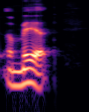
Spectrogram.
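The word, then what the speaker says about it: emet (אמת): Now, this word truth in the Hebrew is spelled in our English language, emet, E-M-E-T-H.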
